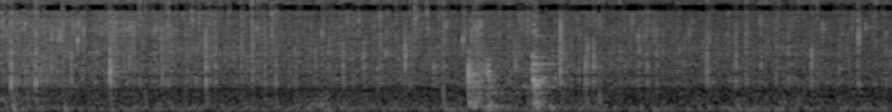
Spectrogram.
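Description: Garlic and onion fry over high flame for veg hakka noodles, a continuous close sizzle with a few brief stirring scrapes and no talking.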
